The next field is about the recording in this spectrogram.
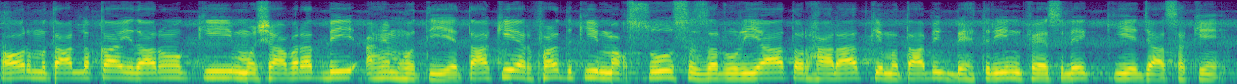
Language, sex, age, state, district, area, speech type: Urdu, male, 18-30, Uttar Pradesh, Saharanpur, urban, spontaneous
